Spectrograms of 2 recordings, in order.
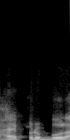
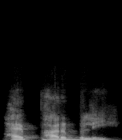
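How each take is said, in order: First: The word ends with a 'bowl' sound. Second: The word ends with a 'lee' sound. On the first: The speaker calls it wrong. "बहुत सारे लोग इसको हाइपरबोल बोलेंगे ना। No, it's not a हाइपरबोल" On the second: The speaker calls it right. "The exact pronunciation is हाइपरबली"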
